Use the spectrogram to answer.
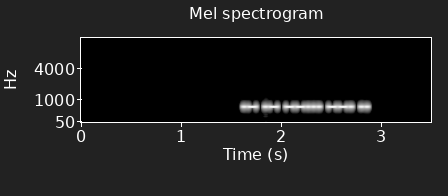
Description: Morse code, heard as a keyed tone, about 45 wpm, 700 Hz. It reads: AA7GI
